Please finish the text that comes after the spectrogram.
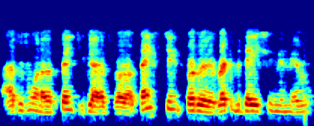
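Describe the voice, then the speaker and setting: Older male caller in his sixties, halting and chuckling, heard over a thin phone line. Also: medium pitch, fairly even intonation. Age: 60s. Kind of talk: phone-in chat.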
